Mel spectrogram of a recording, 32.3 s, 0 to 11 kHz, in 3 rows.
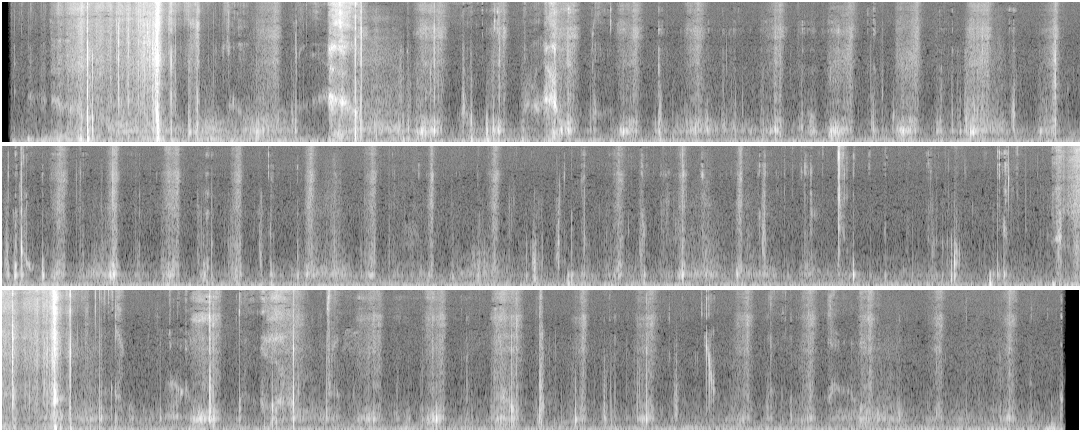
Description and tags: Apple Chewing
An apple being bitten and chewed. Recorded using Zoom H6 with XY capsule.
Apple, Chewing, OWI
